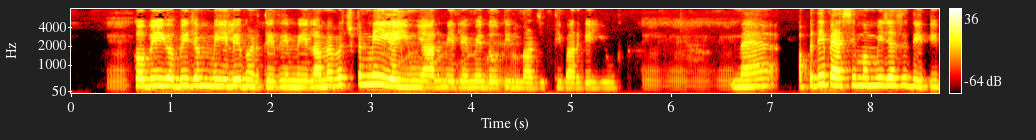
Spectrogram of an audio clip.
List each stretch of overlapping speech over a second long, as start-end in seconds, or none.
3.0-4.5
